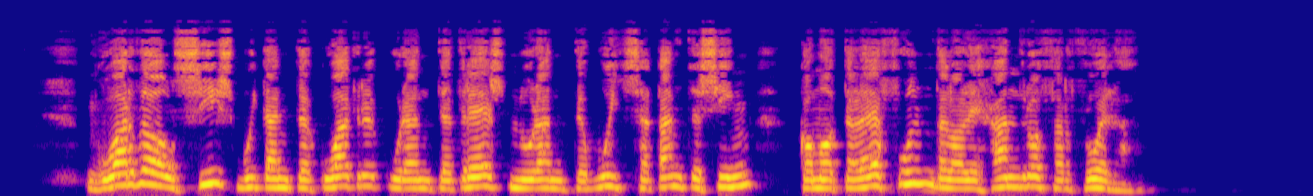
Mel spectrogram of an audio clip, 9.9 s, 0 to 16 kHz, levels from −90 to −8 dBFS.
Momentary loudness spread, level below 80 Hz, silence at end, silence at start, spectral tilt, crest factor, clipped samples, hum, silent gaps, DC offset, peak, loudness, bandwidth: 7 LU; -60 dBFS; 1.3 s; 0.65 s; -5 dB/octave; 16 dB; under 0.1%; none; none; under 0.1%; 0 dBFS; -16 LUFS; 9.4 kHz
